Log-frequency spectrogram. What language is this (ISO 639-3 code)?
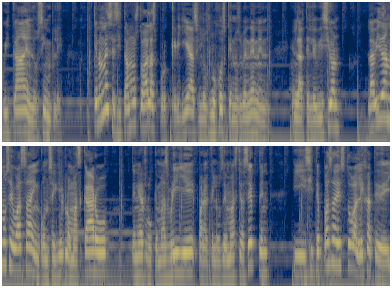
spa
